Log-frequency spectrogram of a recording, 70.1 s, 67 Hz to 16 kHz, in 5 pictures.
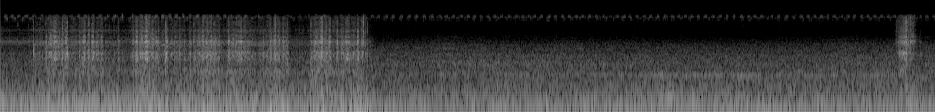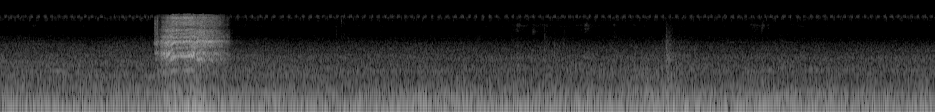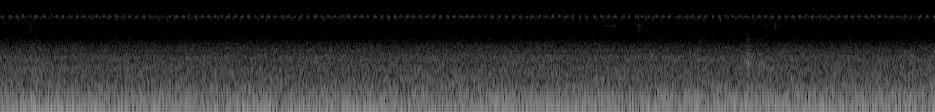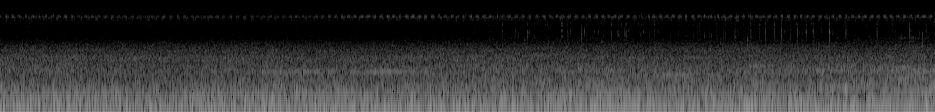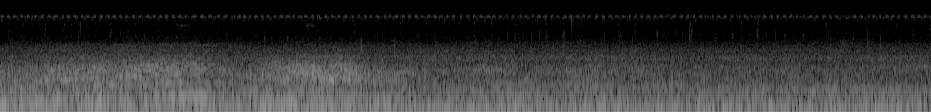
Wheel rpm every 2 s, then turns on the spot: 20, 20, 10, 0, 0, 0, 0, 0, 40, 0, 0, 0, 0, 0, 0, 0, 0, 0, 0, 0, 0, 0, 0, 0, 0, 0, 0, 0, 0, 0, 0, 0, 0, 0, 0.
0-6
